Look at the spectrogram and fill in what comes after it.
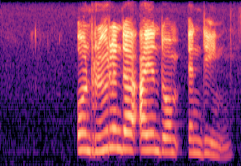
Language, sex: Afrikaans, female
